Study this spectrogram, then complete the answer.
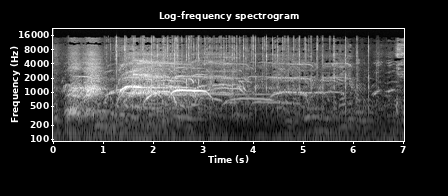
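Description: A large group of young performers chants loudly in unison outdoors.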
